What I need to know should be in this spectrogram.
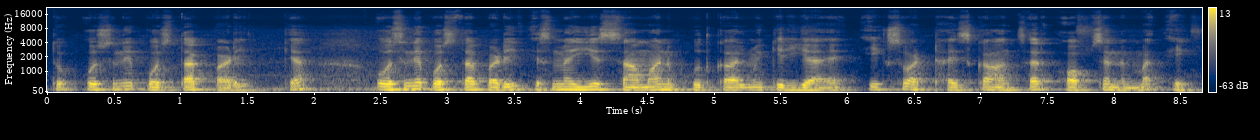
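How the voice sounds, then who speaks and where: A man with a medium-pitched, darkish voice speaks at a normal speed in a steady tone. He walks through exam questions step by step in a question-and-answer lesson, announcing each question and answer, repeating himself and posing rhetorical questions. The room sounds echoey.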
